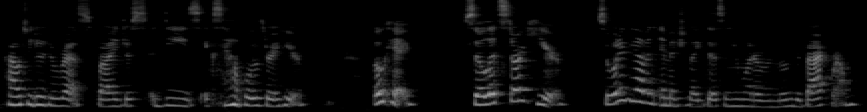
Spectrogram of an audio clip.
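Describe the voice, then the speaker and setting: Slightly hoarse young-sounding woman tutoring. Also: on the high side, poor audio. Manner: casual, chatty, lots of "like" and "kind of". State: losing her voice, a bit hoarse. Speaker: online course instructor. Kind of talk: screen-recorded software tutorial.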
